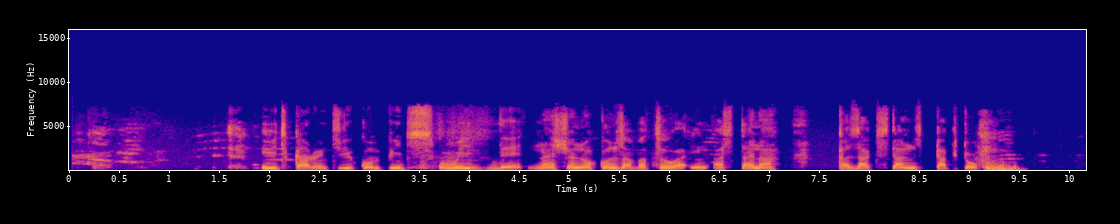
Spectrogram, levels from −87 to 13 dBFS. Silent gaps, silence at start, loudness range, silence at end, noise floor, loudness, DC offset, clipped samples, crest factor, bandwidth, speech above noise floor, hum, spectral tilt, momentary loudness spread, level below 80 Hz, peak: none; 0.05 s; 4 LU; 0.65 s; -62 dBFS; -15 LUFS; under 0.1%; under 0.1%; 16 dB; 7.8 kHz; 47 dB; none; -4.5 dB/octave; 13 LU; -54 dBFS; 0 dBFS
